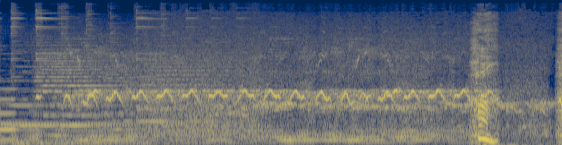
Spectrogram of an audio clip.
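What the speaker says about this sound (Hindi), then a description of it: "कोयल की पुकार है।" A koel, a type of cuckoo, calls with a repeated warbling note held for several seconds in a hillside forest setting, clear and fairly close over soft background music.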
